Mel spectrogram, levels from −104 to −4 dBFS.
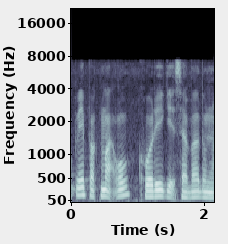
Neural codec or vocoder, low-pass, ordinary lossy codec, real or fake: codec, 16 kHz, 2 kbps, FunCodec, trained on Chinese and English, 25 frames a second; 7.2 kHz; none; fake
